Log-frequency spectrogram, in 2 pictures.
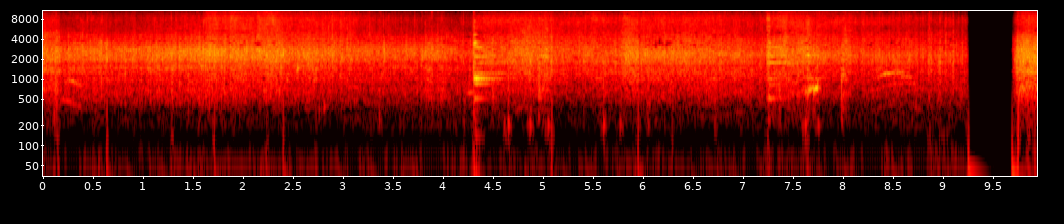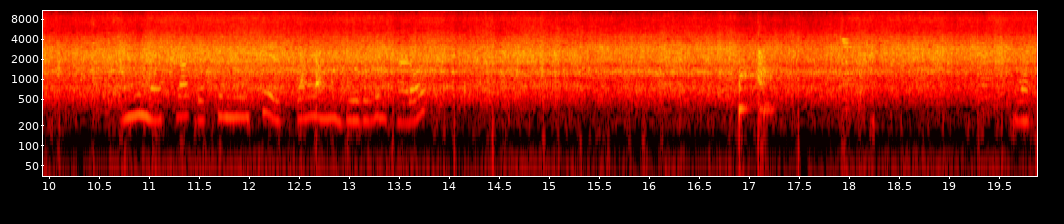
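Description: Okra fries in a pan with mustard paste added, giving a steady, close hiss and sizzle with occasional stirring scrapes. The sound briefly drops out midway, then resumes just as strongly.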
